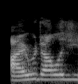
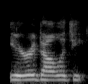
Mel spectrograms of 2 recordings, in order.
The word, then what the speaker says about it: iridology: study of everything in here it is correctly pronounced iridology not iridology iridology would be I guess studying your ears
